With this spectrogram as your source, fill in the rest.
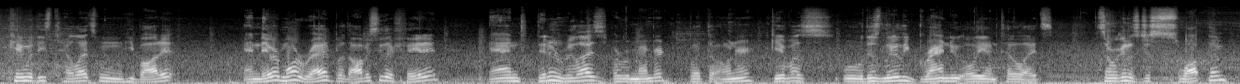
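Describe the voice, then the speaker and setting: A man speaks with ordinary pitch variation at a moderate pace, the sound dry with no echo and light background noise behind it. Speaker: car vlogger. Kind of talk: casual vlog chat. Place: street. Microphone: phone near.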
